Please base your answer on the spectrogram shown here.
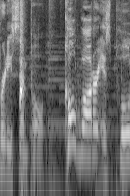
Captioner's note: air whooshing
